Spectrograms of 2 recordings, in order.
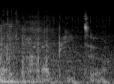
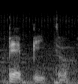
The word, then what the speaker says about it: Pepito: It's not Papito. It's Pepito, like Pepe.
